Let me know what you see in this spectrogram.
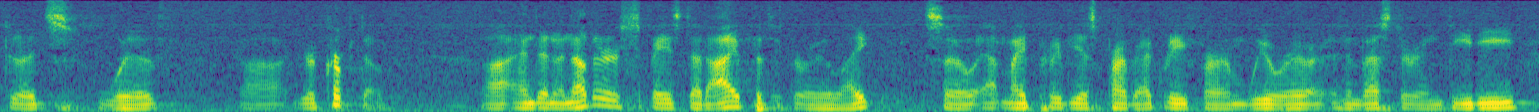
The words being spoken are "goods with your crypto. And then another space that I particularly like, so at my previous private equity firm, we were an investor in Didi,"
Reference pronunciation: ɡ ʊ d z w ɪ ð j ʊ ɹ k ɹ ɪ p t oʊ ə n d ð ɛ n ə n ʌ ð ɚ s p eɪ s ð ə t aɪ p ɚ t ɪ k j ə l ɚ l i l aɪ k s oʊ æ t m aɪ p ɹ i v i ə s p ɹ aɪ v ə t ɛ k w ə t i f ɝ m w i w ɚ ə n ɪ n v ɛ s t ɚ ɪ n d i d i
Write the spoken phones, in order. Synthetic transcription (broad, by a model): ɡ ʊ d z w ɪ ð j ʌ ɹ k ɹ ɪ p t oʊ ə n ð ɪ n ə n ʌ ð ɚ s p eɪ s ð ə t aɪ p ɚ t ɪ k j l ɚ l i l aɪ k s oʊ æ t m aɪ p ɹ i v i ə s p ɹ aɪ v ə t ɛ k w ə t i f ɝ m w i w ɚ ə n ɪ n v ɛ s t ɚ ɪ n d i d i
